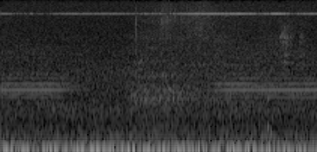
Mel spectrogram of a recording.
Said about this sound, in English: You hear that? Yeah, someone's car alarm. That's outside? Okay. Or no, stop. Someone's honking.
